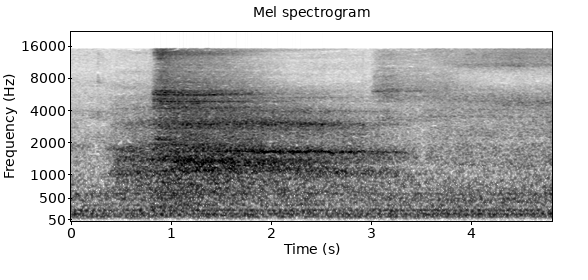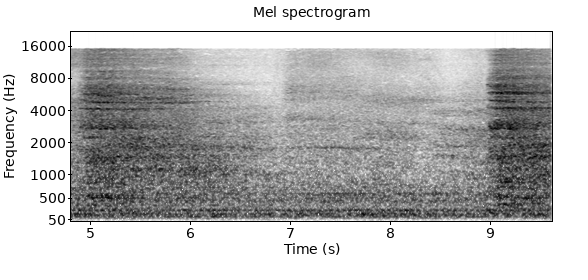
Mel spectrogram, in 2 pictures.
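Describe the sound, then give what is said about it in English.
A group exhales through their mouths during an exercise class, a few long, breathy rushes of air swelling and fading over a steady low background, with no talking. “So everybody breathe out of your mouth for your exhales. Right here, breathe it out.”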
